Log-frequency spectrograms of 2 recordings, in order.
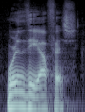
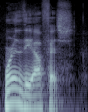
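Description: Both takes have the same delivery.

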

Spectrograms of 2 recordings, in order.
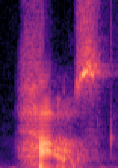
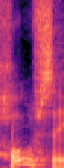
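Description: First: Said in the usual way. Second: "house" read as HO-u-seh, high; Spanish-style "house", vowels as written; spelling pronunciation. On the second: Shown as a demonstration. Teacher showing the familiar word for casa, spelled-out reading. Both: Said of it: "todos pronunciamos bien house".

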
